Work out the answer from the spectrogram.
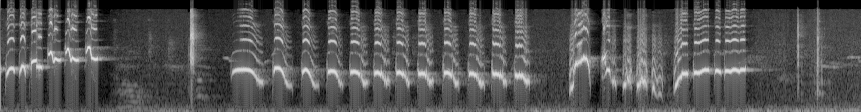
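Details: White-rumped shama singing in a varied style meant to stimulate other shamas: rising whistled notes, then a steady series of about fourteen identical downslurred notes, then loud swooping phrases and a level whistle.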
